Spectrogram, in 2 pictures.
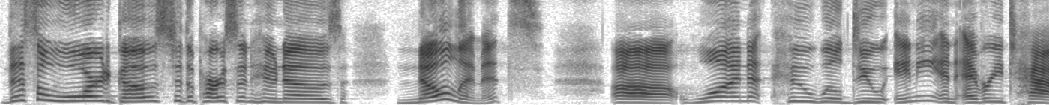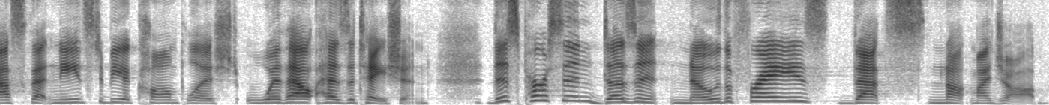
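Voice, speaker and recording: Bright high-voiced woman hosting. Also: lively intonation, unhurried, no echo. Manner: giggly, breaks into laughter between announcements. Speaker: telethon host. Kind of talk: live telethon hosting, reading awards.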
